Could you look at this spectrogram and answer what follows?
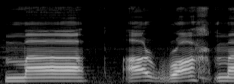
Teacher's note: میم کے آواز ناک میں نہیں جانی چاہیے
